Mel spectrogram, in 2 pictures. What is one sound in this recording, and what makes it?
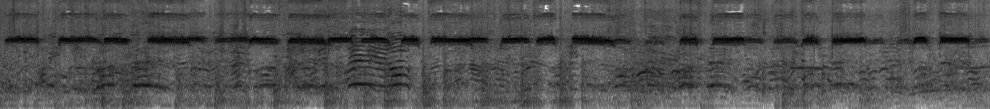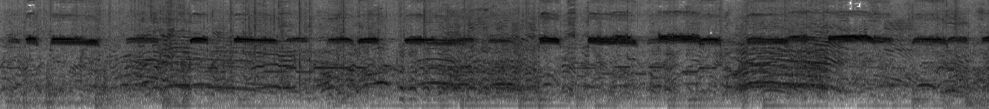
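A crowd of men chant and shout loudly outdoors.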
